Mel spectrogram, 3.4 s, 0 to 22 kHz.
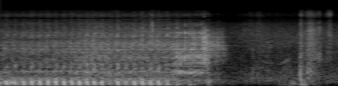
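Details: Yerf Dog Rover 150cc UTV with GY6 150cc single-cylinder engine, after linkage grease: pops along at a quick even beat for two seconds then is cut; runs cleanly.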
